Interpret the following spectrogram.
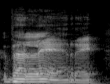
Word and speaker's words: Valere: And we get the Horn of Valer, or Valir, or Valere. The Horn of Valere. You have to say it like that every time.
